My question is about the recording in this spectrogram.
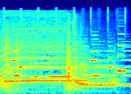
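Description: Cartoon machine whirring sound effect: it starts suddenly and holds a steady pitch, then drops lower about halfway through. Light background music with a flute-like melody plays under it.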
